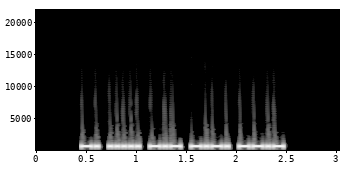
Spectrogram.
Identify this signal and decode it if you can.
Morse code, heard as a keyed tone, about 34 wpm, 700 Hz. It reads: N5KCQ
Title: USA Call Signs - 5 Characters - 3x Character Spacing - 35wpm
